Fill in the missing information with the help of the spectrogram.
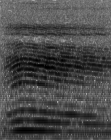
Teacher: our voice needs to be on for this sound so we should feel some buzzing in our throat and then our lips um I'm gonna say this sound three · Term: M sound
